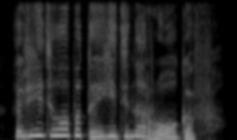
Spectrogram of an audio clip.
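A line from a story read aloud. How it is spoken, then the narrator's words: Wistful sigh. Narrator (Russian): Вздохнула я, вспомнив своего Савушу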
